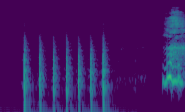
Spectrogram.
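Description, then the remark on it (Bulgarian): Seven quick, evenly spaced knocks on the latched wooden door of a small white house, fairly loud, followed by a short pause and then a brief burst of a voice at the end. “Вратичката е залостена. Е, няма как. Ще почукам.”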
